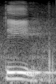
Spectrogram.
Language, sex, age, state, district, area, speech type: Hindi, male, 30-45, Uttar Pradesh, Azamgarh, rural, read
